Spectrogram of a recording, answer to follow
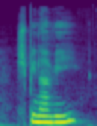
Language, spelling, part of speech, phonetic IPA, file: Czech, špinavý, adjective, [ˈʃpɪnaviː], Cs-špinavý.ogg
- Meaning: 1. dirty (unclean; covered with or containing unpleasant substances such as dirt or grime) 2. dirty (illegal, improper)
